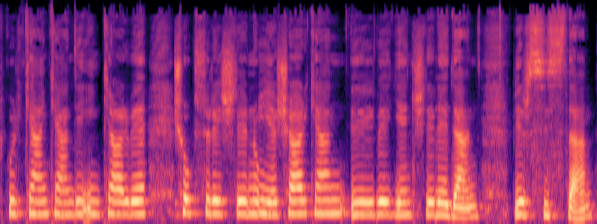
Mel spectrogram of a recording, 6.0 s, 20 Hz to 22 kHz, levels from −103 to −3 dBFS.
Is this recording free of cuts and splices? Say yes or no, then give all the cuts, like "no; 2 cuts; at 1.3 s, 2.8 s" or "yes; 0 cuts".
no; 4 cuts; at 1.7 s, 2.6 s, 3.8 s, 4.4 s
